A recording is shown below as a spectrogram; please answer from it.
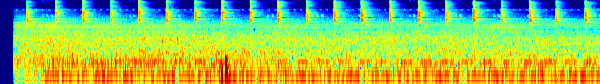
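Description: Railroad crossing bell ringing steadily, about four strikes a second, over a low rumble from the approaching train.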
